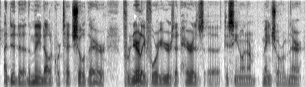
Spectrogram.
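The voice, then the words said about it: Southern Elvis-like drawl. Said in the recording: “You've even got that Elvis accent ... It's not even intentional ... from being from the South”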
